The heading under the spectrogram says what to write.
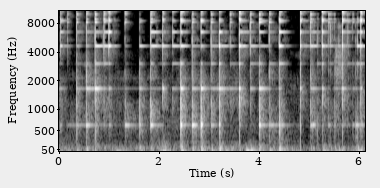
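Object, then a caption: Small brass singing bowl. Long nails tap the rim and inside of a small, hollow, empty brass singing bowl resting on a red cushion. About 28 quick, bright metallic clinks come in an irregular rhythm, each carrying a ringing tone near 630 Hz and 1.6 kHz with high, glassy overtones that hum briefly before the next tap.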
